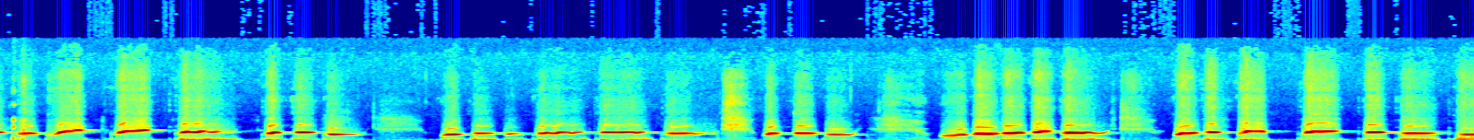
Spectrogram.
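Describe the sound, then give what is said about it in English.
A man whistles a melody, short, clear phrases rising and falling in pitch, with brief breathy pauses between them and no talking. “can … whistle? Everyone asks that.”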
